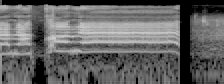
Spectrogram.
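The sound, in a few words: hooded man yelling at a woman at bus stop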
